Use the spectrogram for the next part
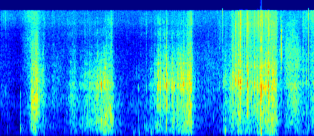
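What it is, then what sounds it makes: Porous sponge. Long nails scratch and squeeze a round, porous yellow sponge on a string held in both hands. The result is a series of soft, crackly, crunching bursts, each swelling and fading with quiet pauses between them.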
